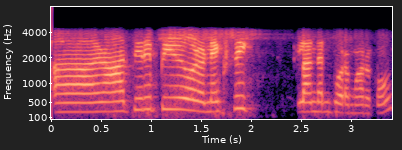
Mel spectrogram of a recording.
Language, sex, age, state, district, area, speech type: Tamil, female, 18-30, Tamil Nadu, Pudukkottai, rural, conversation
